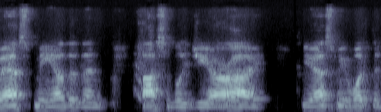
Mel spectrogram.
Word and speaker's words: GRI: you and just like just like the gri we don't pronounce it agree we don't we don't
